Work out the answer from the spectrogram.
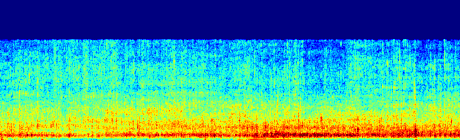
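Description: Dakgalbi, chicken and cabbage in chili sauce, frying in a pan with a steady sizzle while being stirred with wooden spatulas.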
